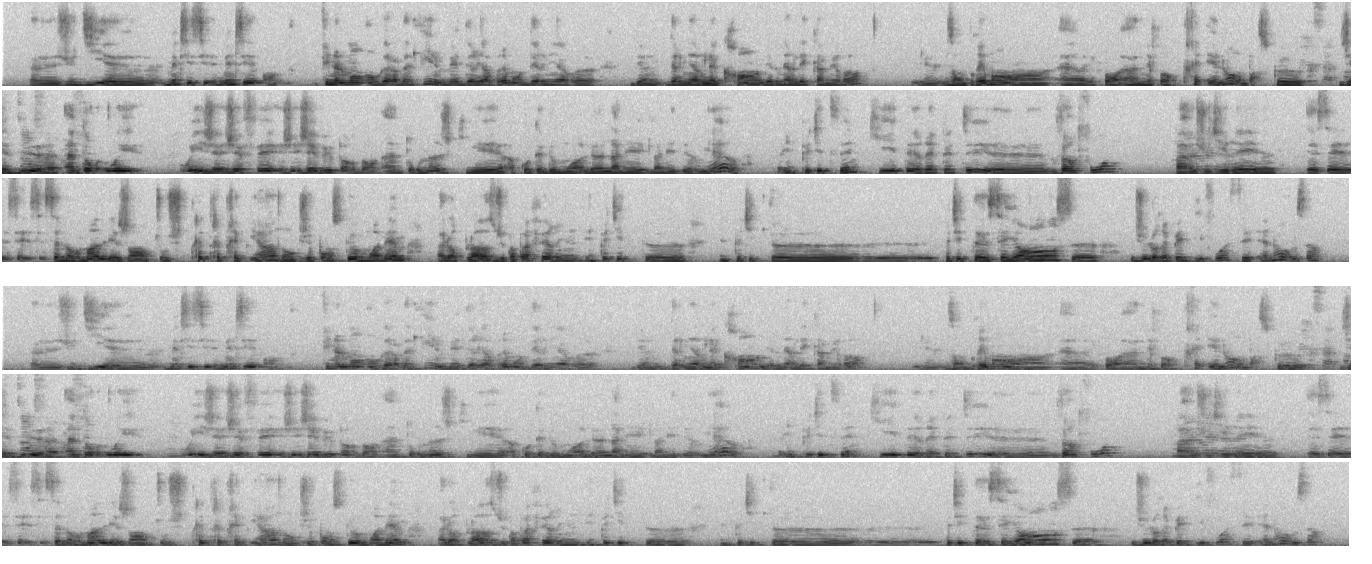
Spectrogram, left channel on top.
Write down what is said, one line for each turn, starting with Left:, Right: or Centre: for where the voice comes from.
Left: Euh, je dis, euh, même si, c'est- même si on- finalement on regarde un film, mais derrière vraiment, derrière, euh, der- derrière l'écran, derrière les caméras, euh, ils ont vraiment, euh, ils font un effort très énorme parce que
Right: oui, ça prend
Left: j'ai
Right: du
Left: vu
Right: temps de faire
Left: euh,
Right: un
Left: un
Right: film.
Left: tour, oui,
Right: Oui.
Left: oui, j'ai j'ai fait, j'ai j'ai vu, pardon, un tournage qui est à côté de moi le- l'année, l'année dernière,
Right: Mhm.
Left: une petite scène qui était répétée euh, 20 fois.
Right: Ouais,
Left: Enfin,
Right: ouais,
Left: je dirais
Right: ouais.
Left: euh, c'est c'est- c'est- c'est- c'est normal, les gens touchent très très très bien. Donc je pense que moi-même, à leur place, je ne peux pas faire une, une petite, euh, une petite, euh, petite euh, séance. euh, je le répète dix fois, c'est énorme ça.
